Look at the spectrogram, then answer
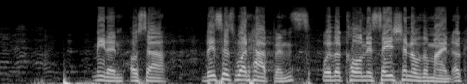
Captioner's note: speaking spanish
